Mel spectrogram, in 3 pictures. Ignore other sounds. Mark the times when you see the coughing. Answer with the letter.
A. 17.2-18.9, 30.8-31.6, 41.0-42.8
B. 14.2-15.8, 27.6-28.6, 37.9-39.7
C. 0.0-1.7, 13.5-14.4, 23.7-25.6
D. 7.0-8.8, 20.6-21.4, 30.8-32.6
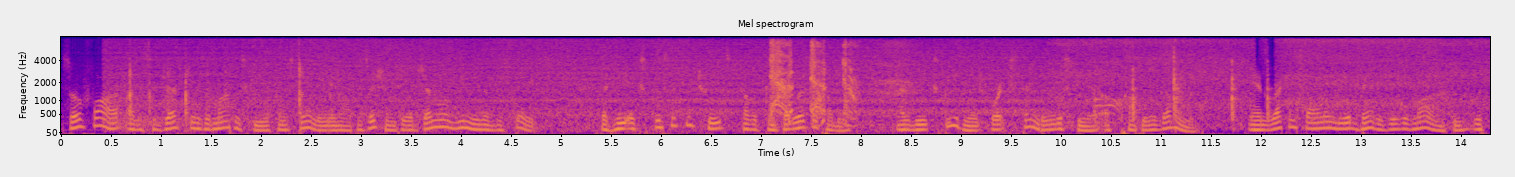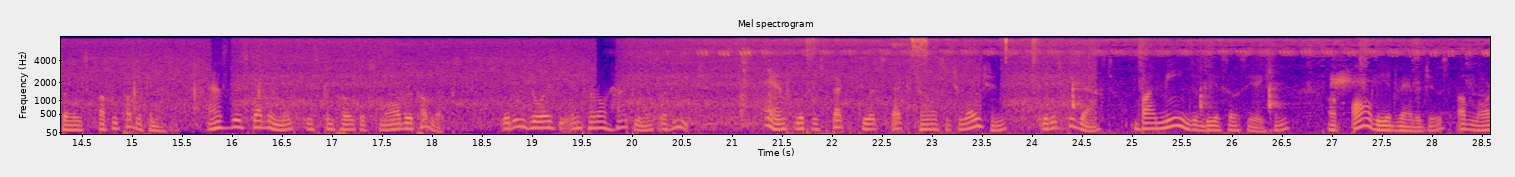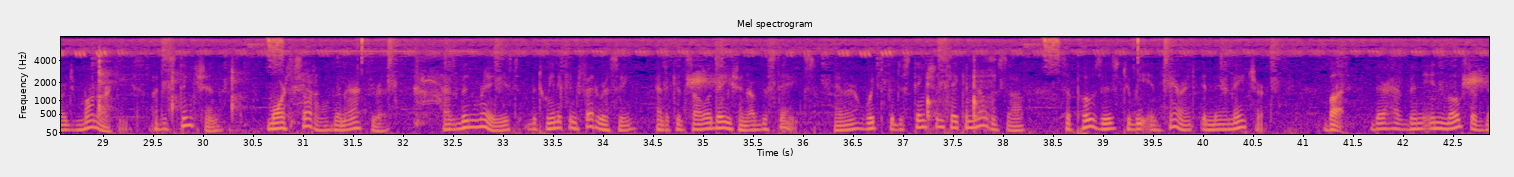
D.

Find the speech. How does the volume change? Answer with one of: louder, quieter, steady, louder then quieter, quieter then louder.
steady.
